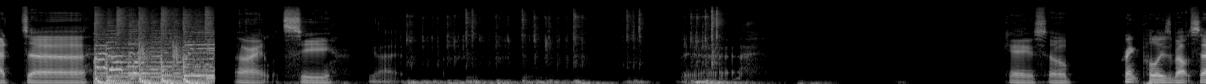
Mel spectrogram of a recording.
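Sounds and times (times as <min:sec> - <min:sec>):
typing on computer keyboard: 0:04.0 - 0:07.3.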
